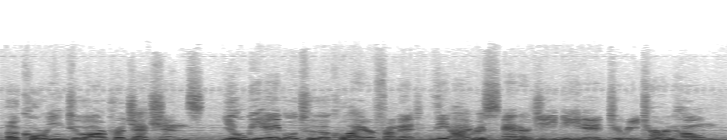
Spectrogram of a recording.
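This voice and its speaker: An actor playing a pedantic, precise machine intelligence in a video game cutscene. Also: male voice, fairly high pitch, animated, unhurried, hardly any pauses. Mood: matter-of-fact. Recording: distant voice with music behind.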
